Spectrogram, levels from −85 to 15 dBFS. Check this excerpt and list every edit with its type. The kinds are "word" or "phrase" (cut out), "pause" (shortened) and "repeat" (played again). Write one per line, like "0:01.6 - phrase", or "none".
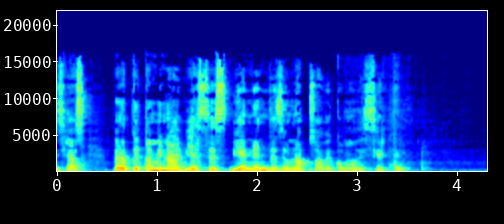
0:02.5 - phrase

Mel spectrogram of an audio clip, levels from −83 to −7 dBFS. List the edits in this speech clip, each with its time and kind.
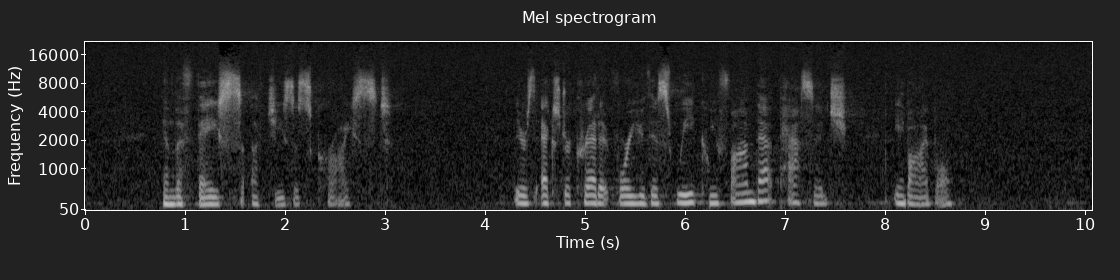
0:06.2 - word
0:08.2 - word

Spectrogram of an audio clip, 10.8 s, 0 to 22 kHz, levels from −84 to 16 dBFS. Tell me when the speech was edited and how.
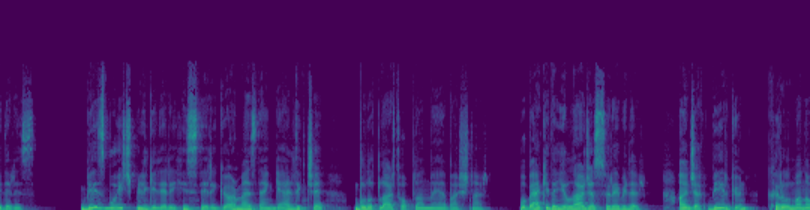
none

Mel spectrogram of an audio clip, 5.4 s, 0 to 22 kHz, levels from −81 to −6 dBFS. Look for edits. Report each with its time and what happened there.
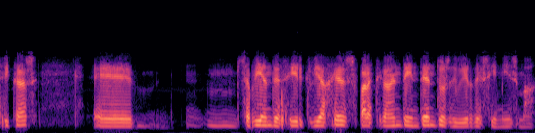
0:02.5 - word
0:03.1 - word
0:03.6 - word

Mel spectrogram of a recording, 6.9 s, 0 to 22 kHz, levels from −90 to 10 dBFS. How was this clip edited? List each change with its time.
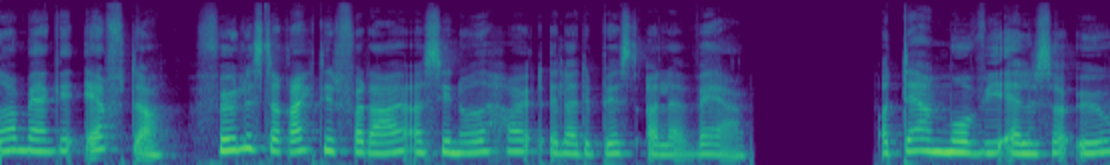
none

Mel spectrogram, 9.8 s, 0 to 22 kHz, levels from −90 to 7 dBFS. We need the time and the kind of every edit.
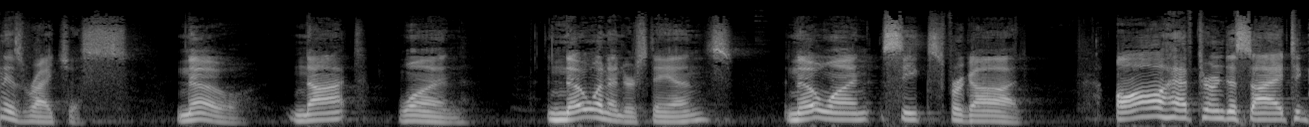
none

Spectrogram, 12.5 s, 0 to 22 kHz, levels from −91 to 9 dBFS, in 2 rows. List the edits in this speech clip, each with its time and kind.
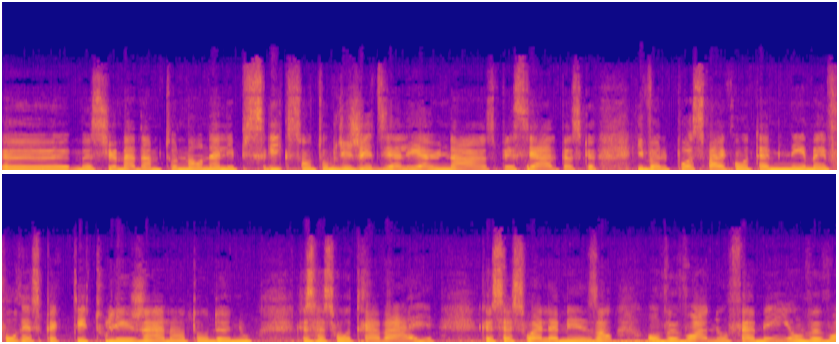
none

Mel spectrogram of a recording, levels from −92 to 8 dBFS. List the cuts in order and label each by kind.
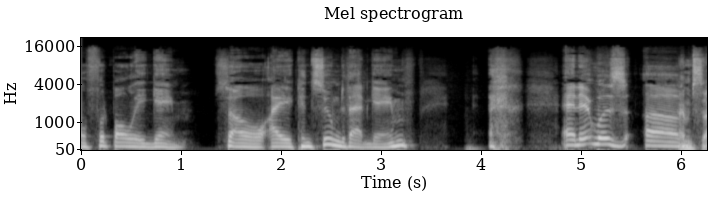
none

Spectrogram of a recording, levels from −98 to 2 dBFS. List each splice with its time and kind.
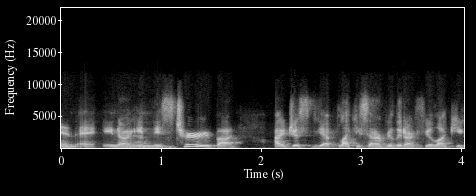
none

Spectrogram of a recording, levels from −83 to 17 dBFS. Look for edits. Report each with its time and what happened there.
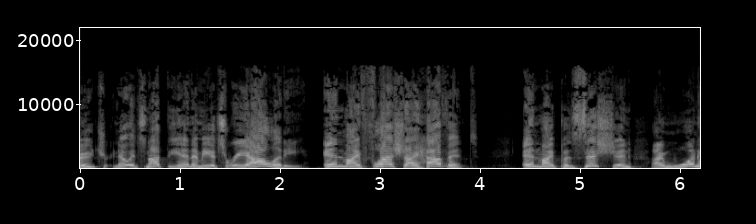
0:02.4 - pause

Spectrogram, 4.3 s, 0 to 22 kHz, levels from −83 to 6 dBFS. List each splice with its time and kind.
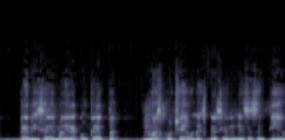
none

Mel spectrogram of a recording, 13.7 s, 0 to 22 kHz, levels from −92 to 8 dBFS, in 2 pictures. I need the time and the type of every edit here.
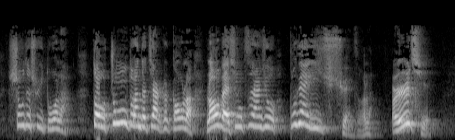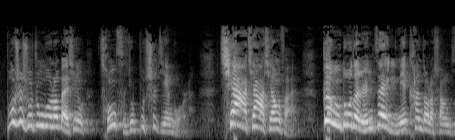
none

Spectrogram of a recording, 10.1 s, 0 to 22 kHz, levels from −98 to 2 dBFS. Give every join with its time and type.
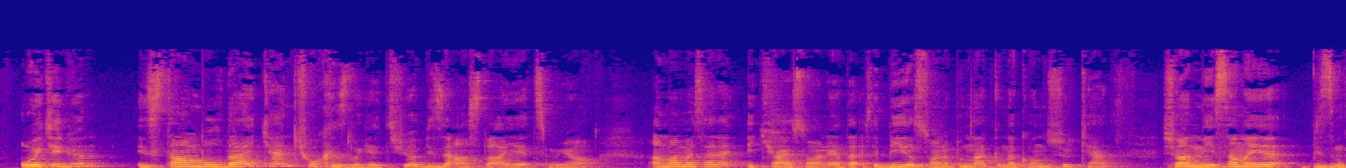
0:05.8 - word

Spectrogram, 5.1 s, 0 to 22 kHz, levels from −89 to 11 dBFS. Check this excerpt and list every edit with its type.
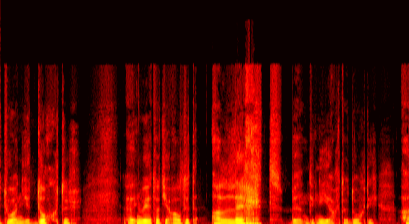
0:01.7 - word
0:03.9 - word

